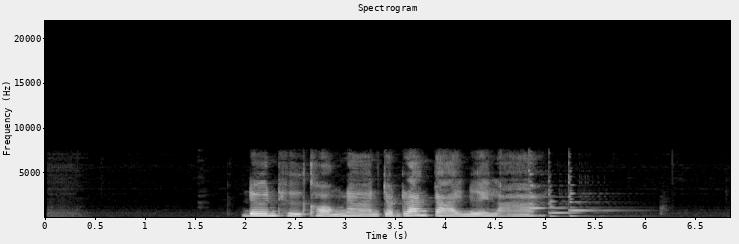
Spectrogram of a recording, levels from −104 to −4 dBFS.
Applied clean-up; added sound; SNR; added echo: none; Alarm; 13 dB; none.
